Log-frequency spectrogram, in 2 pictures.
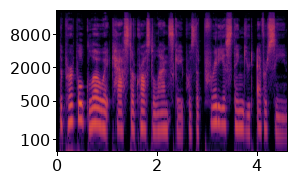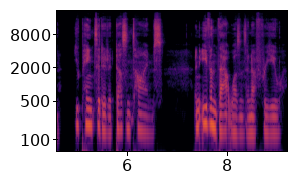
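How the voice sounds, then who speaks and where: Actress as monster hunter's companion, woman, slightly low voice, compassionate, earnest, stubborn, visual novel drama. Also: normal speed, darkish tone. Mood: gentle, soothing.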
